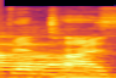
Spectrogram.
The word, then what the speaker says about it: Spintires: Spintires, but tire spelled like Spinny tire.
